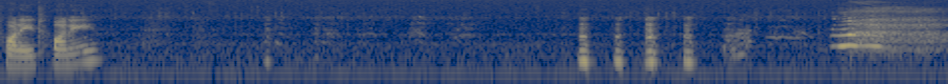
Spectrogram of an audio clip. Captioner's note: laughs quietly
